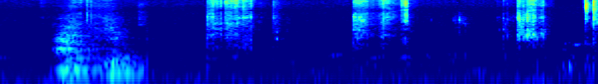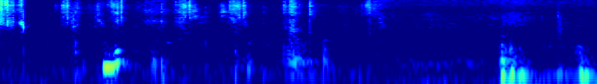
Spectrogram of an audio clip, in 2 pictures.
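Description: Kitchen knife slicing through a green bell pepper held in the hand: a series of short, crisp cuts at irregular intervals.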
